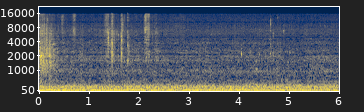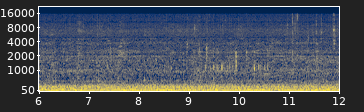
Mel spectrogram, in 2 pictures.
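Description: Steady low road and engine rumble inside a car's cabin while driving, with a few faint clicks in the first couple of seconds.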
